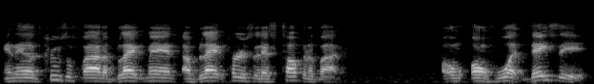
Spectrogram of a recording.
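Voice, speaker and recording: A man talking in casual commentary with a slightly high, bright and forceful voice. He stammers through restarts and keeps repeating rhetorical questions. The audio sounds a little muffled and lo-fi. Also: normal speed. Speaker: commentary streamer.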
